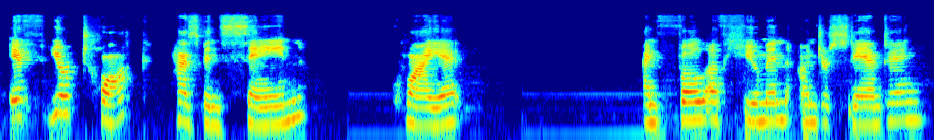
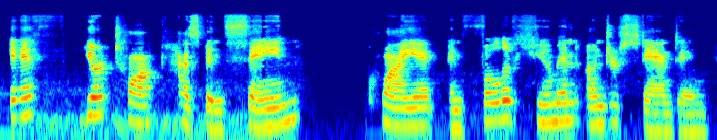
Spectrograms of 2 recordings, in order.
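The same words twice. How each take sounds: First: It is read more slowly. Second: It is read at a normal pace.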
